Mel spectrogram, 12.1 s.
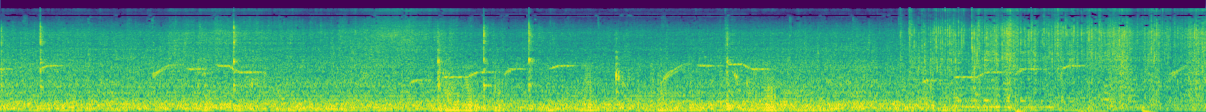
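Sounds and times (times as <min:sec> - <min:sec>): steady low hum: 0:00.0 - 0:11.1
food sizzling in hot oil: 0:00.0 - 0:12.0.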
